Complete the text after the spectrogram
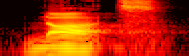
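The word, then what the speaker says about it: knot: Not. Yeah, the K is silent.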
